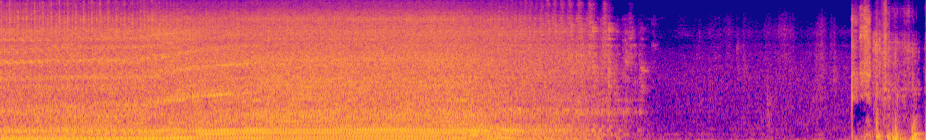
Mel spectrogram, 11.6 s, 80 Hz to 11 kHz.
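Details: Two-stage snowblower engine that sat 2 years with fuel in the tank, run on choke: rough, uneven beat that clears briefly, then fades and dies from lack of fuel. It fired right up after fresh gas was added.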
